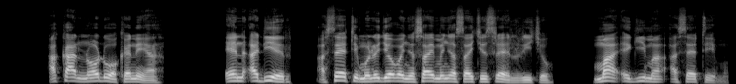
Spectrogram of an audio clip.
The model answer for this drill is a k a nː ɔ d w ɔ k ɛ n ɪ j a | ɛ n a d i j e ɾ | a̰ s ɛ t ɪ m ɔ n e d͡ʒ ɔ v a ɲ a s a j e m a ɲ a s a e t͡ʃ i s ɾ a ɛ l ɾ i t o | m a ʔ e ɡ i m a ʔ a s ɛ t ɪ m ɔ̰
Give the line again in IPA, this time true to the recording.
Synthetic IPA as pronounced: a k a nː ɔ d w ɔ k ɛ n ɪ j a | ɛ n a d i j e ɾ | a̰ s ɛ t ɪ m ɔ n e d͡ʒ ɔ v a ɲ a s a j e m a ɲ a s a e t͡ʃ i s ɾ a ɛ l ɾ i t͡ʃ o | m a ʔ e ɡ i m a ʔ a s ɛ t ɪ m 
